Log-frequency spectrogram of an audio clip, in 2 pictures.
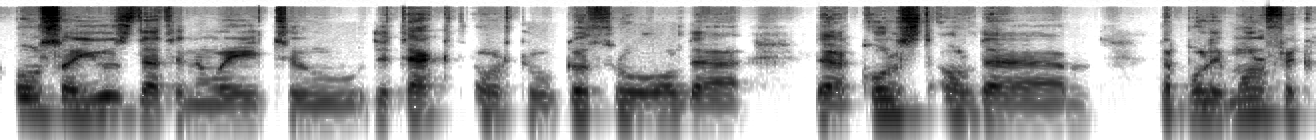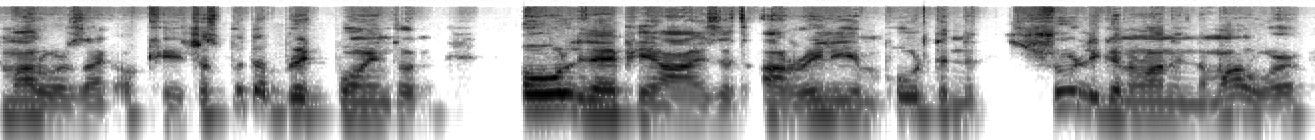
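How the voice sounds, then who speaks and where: A man's voice: medium pitch, mellow. A man speaking as a guest expert, giving casual, emphatic, step-by-step technical explanations in conversation. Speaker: guest malware analysis expert.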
